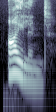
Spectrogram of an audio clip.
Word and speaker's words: island: pronunciation section of your textbook how do you pronounce it Island very good Island yes Island Island okay Island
